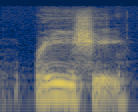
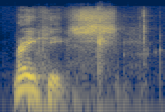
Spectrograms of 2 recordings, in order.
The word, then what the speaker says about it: Reiki: had on who talked about, uh, re uh, Reishi, energy healing, that type of thing. Raiki, thank you.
